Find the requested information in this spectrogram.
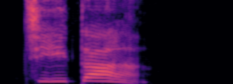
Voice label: "鸡蛋", Chinese

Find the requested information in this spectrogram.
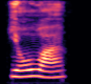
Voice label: "游玩", Chinese

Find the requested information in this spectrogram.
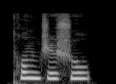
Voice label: "通知书", Chinese

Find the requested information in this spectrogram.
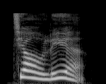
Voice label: "教练", Chinese

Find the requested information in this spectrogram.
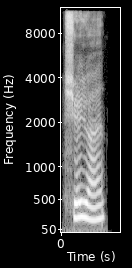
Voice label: "学员", Chinese

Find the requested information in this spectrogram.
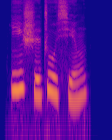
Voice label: "衣食住行", Chinese

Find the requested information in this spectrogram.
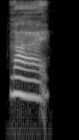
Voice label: "赖", Chinese

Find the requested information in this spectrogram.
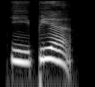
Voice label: "以便", Chinese

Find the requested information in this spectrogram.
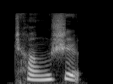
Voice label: "城市", Chinese

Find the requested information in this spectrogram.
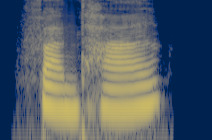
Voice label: "反弹", Chinese

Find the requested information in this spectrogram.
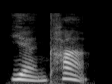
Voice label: "眼看", Chinese

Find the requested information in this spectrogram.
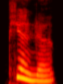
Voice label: "骗人", Chinese

